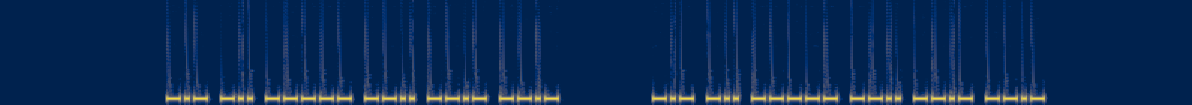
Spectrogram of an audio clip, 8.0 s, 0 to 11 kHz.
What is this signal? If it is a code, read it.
Morse code, heard as a keyed tone, about 40 wpm, 700 Hz. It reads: KD0ZQQ KD0ZQQ
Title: USA Call Signs - 6 Characters - Repeated 2x - 40wpm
